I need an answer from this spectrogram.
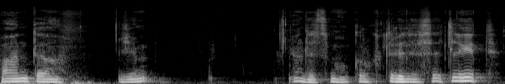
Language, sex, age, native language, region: Slovenian, male, 60+, Slovenian, Gorenjska region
